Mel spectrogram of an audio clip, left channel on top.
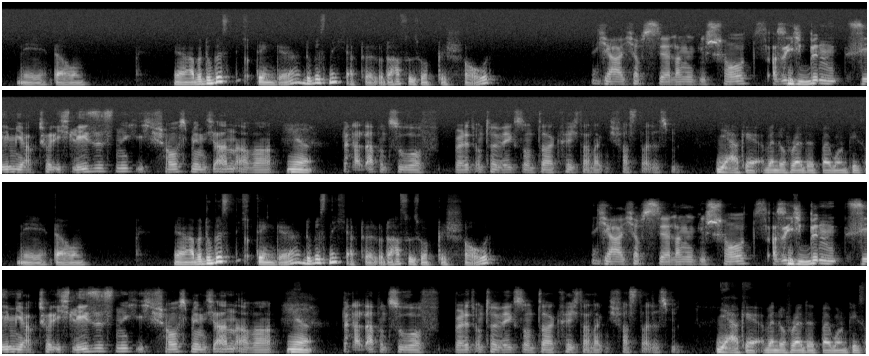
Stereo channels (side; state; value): left; noise; hiss, 17 dB below the sound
